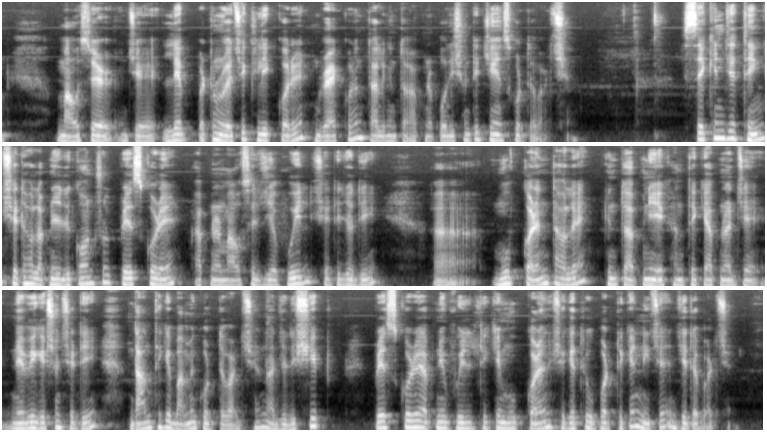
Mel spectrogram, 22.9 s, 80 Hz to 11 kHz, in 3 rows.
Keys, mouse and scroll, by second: 1.6-3.5 drag, 3.9-4.5 drag, 11.0-12.1 ctrl+middle drag, 12.5-14.9 ctrl+middle drag, 19.8-22.8 shift+middle drag.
